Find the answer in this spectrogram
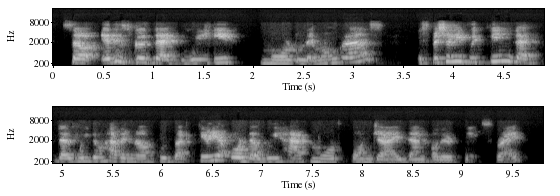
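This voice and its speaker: Talking with hardly any pauses, a woman with a strong non-native accent uses lively intonation at a fairly high pitch. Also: moderate pace. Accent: strong foreign. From South America. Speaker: nutrition cooking instructor. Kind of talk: cooking class. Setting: class with live audience.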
